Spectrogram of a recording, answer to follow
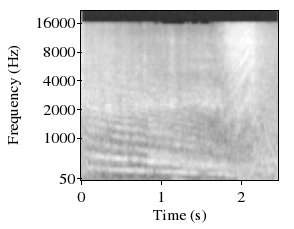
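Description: FPV quadcopter's brushless motors whining as heard from the onboard camera. The whine jumps up with a click at the start, then falls steadily in pitch as the motors slow.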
